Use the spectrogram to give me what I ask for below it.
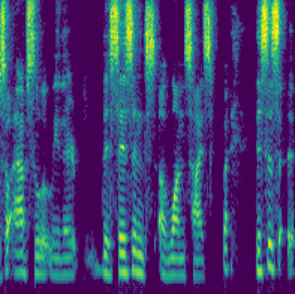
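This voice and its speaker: With a plain, everyday voice, a man talks at a moderate pace in a fairly high pitch with ordinary pitch variation. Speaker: data management consultant. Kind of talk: webinar presentation with Q&A. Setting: online webinar.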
